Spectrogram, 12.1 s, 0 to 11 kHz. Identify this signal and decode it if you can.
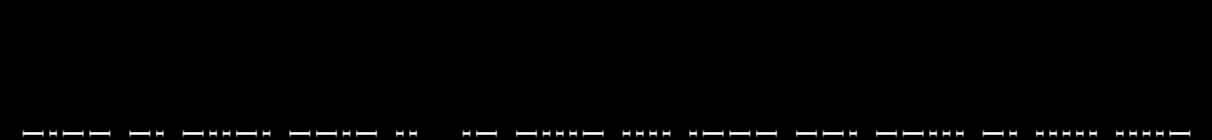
Morse code, heard as a keyed tone, about 18 wpm, 550 Hz. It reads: YN/QI A<BT>HJG7N54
